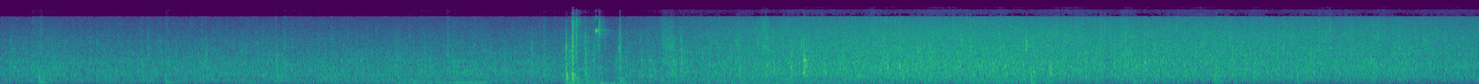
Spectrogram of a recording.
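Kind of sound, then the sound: nature, rain falling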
